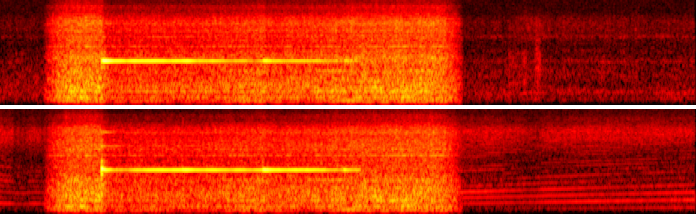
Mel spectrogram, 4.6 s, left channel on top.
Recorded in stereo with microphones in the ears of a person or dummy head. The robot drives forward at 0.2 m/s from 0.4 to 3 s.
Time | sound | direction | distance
0.7 | a piano | 40° right (ahead or behind) | 0.5 m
